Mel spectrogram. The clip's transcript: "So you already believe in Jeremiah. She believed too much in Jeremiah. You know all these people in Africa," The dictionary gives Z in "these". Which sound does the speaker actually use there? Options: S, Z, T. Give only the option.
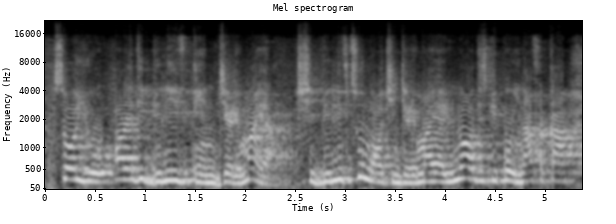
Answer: S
